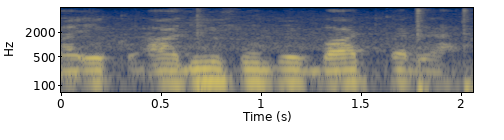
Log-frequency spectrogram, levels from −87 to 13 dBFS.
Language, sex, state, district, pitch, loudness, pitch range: Hindi, male, Bihar, East Champaran, 115 Hz, -16 LUFS, 115-120 Hz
